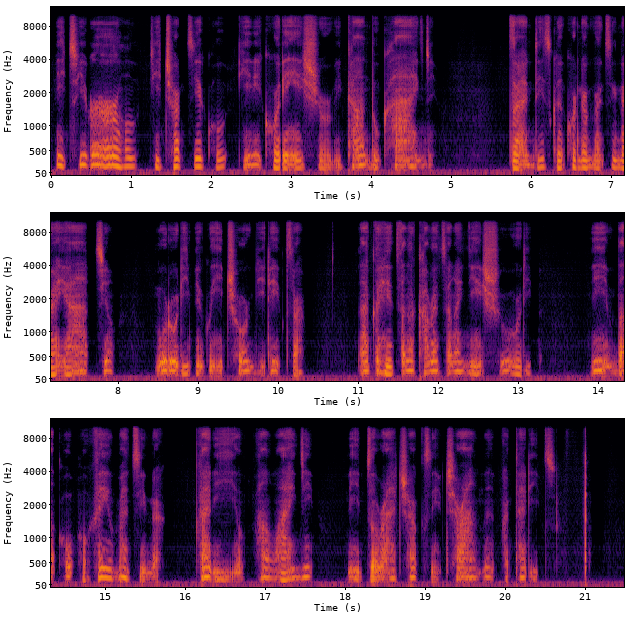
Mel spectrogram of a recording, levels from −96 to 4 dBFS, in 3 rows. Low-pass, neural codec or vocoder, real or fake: 9.9 kHz; autoencoder, 22.05 kHz, a latent of 192 numbers a frame, VITS, trained on many speakers; fake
